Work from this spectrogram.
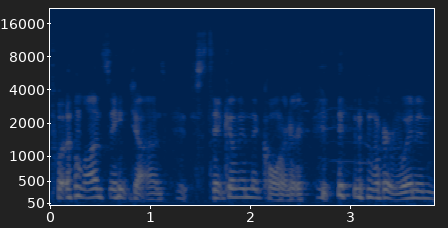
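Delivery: high, slow talking through giggles.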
